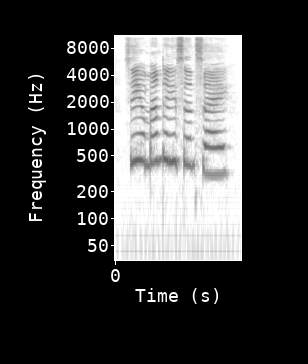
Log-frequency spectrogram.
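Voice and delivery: high, loud cheery farewell; cheerful call. Acted. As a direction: call it out over the shoulder. Calling out cheerfully leaving.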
